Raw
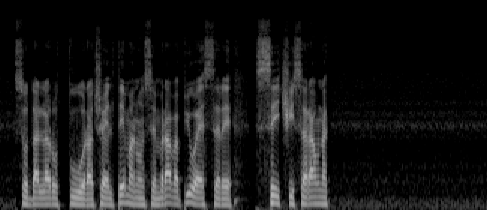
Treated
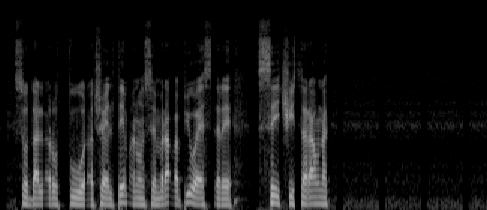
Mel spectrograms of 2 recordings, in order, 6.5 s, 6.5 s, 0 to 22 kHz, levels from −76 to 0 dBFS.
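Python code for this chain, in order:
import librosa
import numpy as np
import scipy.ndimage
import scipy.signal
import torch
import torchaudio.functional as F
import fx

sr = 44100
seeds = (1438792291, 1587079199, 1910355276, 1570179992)

y = fx.volume_shaper(x, sr, bpm=107, per_beat=1, depth_db=-23, release_ms=86.0, shape='slow start')
y = F.gain(torch.from_numpy(y), -1.0).numpy()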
